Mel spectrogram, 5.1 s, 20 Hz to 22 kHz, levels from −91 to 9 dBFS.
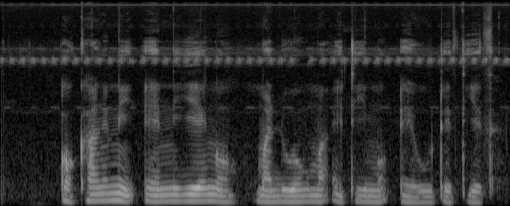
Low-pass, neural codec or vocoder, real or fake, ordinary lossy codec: none; none; real; none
